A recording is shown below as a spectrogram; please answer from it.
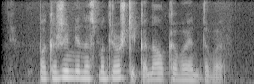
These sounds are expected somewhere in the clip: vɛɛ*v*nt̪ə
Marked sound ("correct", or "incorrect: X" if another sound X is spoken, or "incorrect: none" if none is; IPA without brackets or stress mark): incorrect: none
